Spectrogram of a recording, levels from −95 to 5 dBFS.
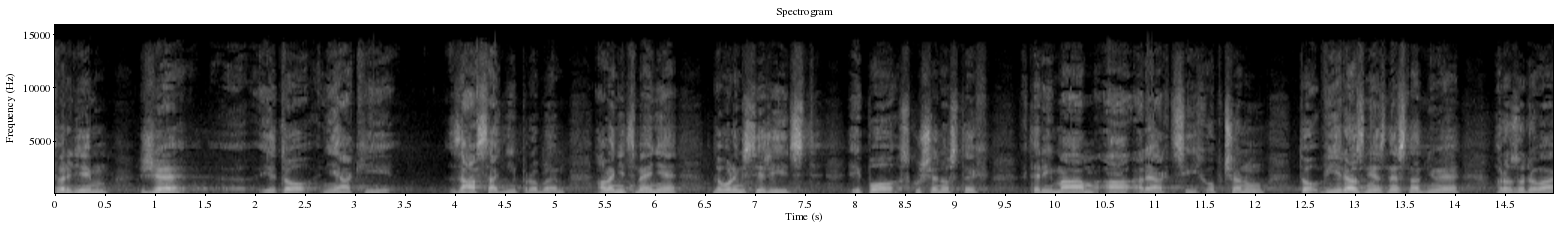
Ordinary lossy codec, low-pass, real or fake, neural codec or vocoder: AAC, 48 kbps; 14.4 kHz; real; none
